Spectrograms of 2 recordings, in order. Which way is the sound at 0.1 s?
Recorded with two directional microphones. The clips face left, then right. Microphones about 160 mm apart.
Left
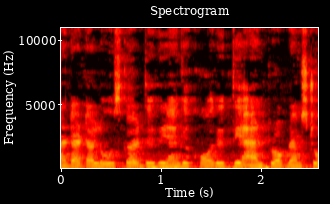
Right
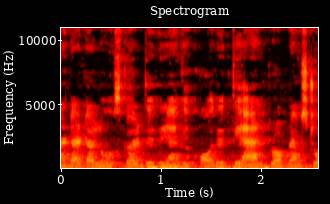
65° left (ahead or behind).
